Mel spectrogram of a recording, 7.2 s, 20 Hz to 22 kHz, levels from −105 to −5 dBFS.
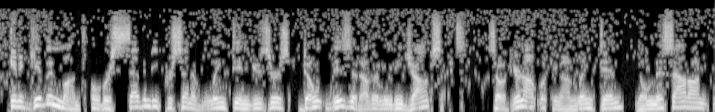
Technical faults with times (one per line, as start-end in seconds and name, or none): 0.00-7.15 overdone noise removal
